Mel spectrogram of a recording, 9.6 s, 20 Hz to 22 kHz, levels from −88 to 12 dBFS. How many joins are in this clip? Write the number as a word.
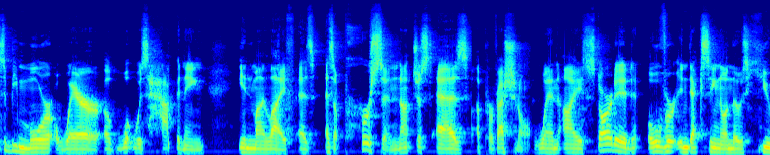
one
